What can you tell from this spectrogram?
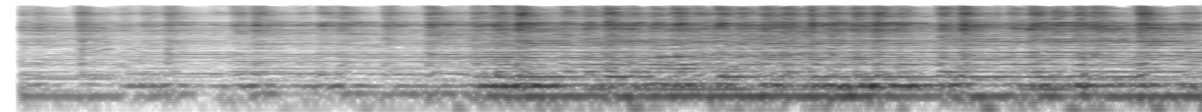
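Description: Live band playing the instrumental intro of a song on acoustic guitar, electric guitar and bass guitar, getting louder about two and a half seconds in.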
